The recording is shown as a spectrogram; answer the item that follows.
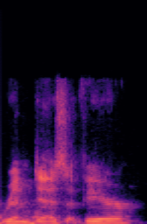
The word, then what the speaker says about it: remdesivir: Is there any update regarding the individual who is administered, and I'm not going to pronounce this correctly in advance, Remedesivir? I'll leave that to Dr. Milton. Yeah, remdesivir.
